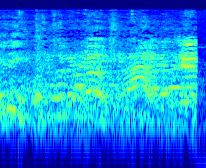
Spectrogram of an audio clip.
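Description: Several people talking at once, their voices overlapping in a loose chatter.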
